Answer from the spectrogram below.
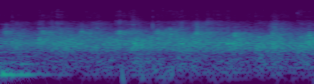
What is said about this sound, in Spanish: Vamos, denle otro aplauso fuerte.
